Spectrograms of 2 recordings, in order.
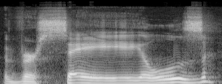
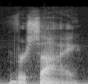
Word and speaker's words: Versailles: The neighboring borough to me is North Versailles, and it's not pronounced like the French, right? Because that'd be Versailles. But is it really pronounced North Versailles?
